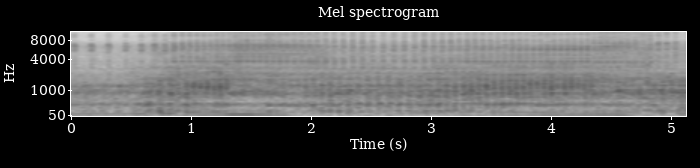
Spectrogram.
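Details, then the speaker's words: Daewoo Lanos 1.5 engine: rough rapid knocking rattle that worsens with throttle; persisted after all hydraulic lifters were replaced; head removal showed a damaged piston knocking. "Вот, стучит. Сначала подумал, что компенсаторы. Взял, вот, поменял все компенсаторы. Стук не ушел."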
